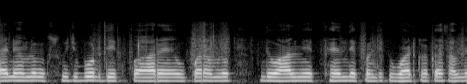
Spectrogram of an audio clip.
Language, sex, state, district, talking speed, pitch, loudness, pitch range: Hindi, male, Haryana, Jhajjar, 230 wpm, 170 Hz, -16 LUFS, 165-175 Hz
